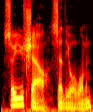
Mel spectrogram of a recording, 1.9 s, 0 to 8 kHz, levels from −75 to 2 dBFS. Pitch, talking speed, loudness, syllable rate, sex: 90 Hz, 225 wpm, -15 LUFS, 4.7 syllables/s, male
